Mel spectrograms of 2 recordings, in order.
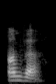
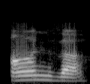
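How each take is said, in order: First: "on the" run together, short and light; quick and soft. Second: "on the" as two separate, fuller words; careful unreduced take. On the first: Teacher showing unstressed words, quick light "on the". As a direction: slip through "on the" as one unit. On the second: Teacher contrasting forms for students, "on the" said fully. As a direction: say "on" and "the" deliberately, each in full. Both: Shown as a demonstration. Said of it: "mabilis lang siya at soft lang siya".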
